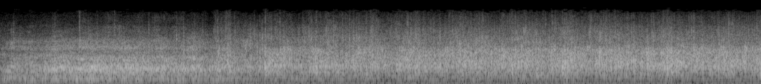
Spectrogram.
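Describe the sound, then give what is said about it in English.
An audience claps steadily for about five seconds, a dense, even patter of many hands that starts quickly and holds at a fairly constant level throughout. “Now I recognize that you're holding your applause until the very end, and that's fine.”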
